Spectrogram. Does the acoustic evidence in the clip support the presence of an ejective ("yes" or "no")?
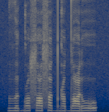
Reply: no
